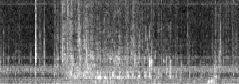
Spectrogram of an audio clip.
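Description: Hot water sloshing and splashing in a large pot as a chicken in a shrink-wrap freezer bag is dipped in to shrink the bag tight. A short click comes just before the splashing, which is loudest from about half a second to a second and a half in.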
